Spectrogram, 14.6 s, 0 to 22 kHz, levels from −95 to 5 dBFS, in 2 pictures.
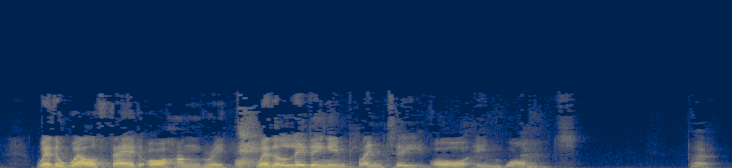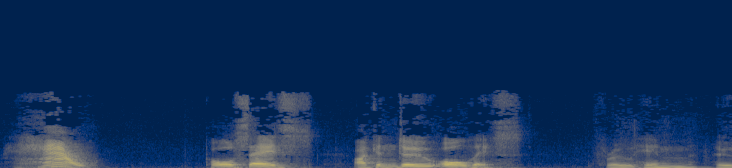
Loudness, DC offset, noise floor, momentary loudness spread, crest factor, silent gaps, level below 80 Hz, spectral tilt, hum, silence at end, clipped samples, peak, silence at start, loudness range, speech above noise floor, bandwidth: -25 LUFS; under 0.1%; -76 dBFS; 19 LU; 20 dB; none; -72 dBFS; -6 dB/octave; none; 0 s; under 0.1%; -6 dBFS; 0.35 s; 11 LU; 51 dB; 10 kHz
